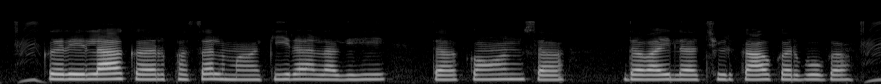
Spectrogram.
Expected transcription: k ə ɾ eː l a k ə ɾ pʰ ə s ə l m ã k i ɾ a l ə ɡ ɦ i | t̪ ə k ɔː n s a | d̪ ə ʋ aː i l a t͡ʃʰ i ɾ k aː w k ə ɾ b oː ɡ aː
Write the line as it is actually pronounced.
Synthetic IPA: k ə ɾ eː l a k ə ɾ pʰ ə s ə l m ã k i ɾ a l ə ɡ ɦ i | t̪ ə k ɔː n s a | d̪ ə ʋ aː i l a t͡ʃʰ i ɽ k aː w k ə ɾ b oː ɡ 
